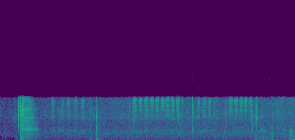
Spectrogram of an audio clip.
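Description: A pencil drawing on paper, close and quiet, with light scratchy strokes and a few sharper taps along the way.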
